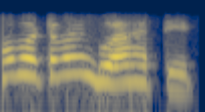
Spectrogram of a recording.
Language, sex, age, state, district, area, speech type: Assamese, female, 30-45, Assam, Biswanath, rural, conversation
